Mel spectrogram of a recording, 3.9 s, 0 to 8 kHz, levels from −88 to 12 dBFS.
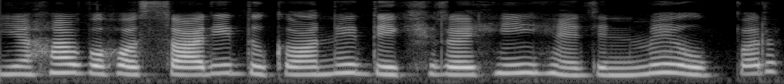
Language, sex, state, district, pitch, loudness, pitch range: Hindi, female, Bihar, Patna, 245 Hz, -17 LUFS, 230-275 Hz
